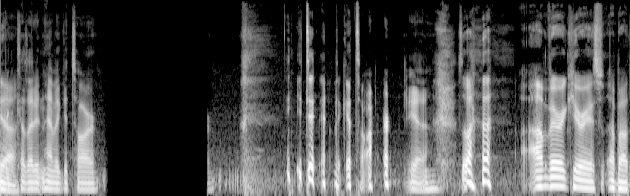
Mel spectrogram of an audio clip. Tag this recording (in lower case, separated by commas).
speech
